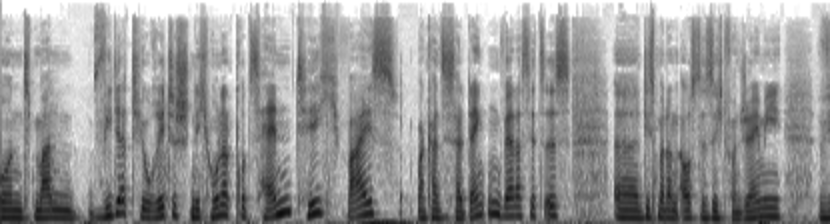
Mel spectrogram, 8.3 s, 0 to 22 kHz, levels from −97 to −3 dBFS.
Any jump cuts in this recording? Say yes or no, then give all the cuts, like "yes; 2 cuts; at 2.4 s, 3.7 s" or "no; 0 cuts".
no; 0 cuts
